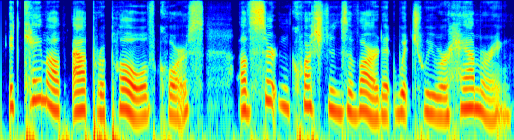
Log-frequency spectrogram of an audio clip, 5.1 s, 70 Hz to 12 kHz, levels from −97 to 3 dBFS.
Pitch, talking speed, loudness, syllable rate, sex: 205 Hz, 185 wpm, -18 LUFS, 5.3 syllables/s, female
